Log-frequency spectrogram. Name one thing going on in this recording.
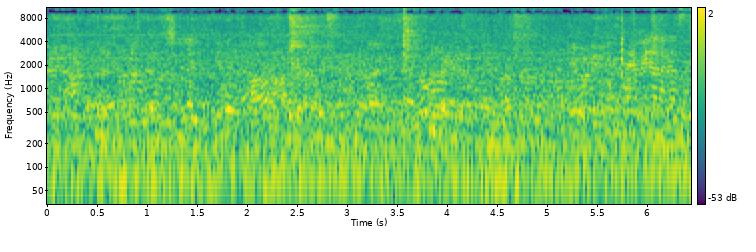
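A crowd of people chatters and murmurs outdoors on a busy street.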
